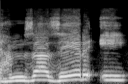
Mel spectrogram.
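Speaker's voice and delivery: slow recital, ای as a clear "ee"; teacher spelling out حمزہ زیر ای slowly, ending in "ee"; ma'ruf vowel. Shown as a demonstration. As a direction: say ای with a pure long "ee" sound. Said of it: "یعنی اس طریقے سے پڑھا جائے".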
